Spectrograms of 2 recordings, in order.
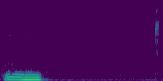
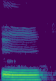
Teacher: ਇਹਨਾਂ ਨੂੰ ਉਚਾਰਨ ਸਮੇਂ ਜਿਹੜੀ ਬੁੱਲਾਂ ਦੀ ਸਥਿਤੀ ਆ ਉਹ ਗੋਲ ਹੋ ਜਾਂਦੀ ਆ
